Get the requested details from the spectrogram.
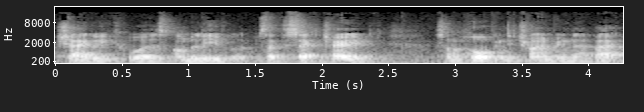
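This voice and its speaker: A man with a Limerick accent, with audible room echo. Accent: Irish (Limerick). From Ireland, Limerick. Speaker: student election candidate. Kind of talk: interview. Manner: halting, many fillers.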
